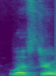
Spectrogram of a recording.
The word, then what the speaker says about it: Leicester: okay because it looks like Leicester yeah I pronounce it like Chester that's oh that's what I've said it but it's luster yeah Lester won the Premiere out of nowhere a few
